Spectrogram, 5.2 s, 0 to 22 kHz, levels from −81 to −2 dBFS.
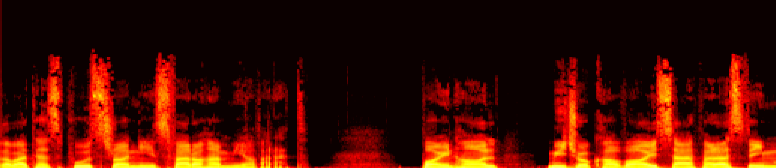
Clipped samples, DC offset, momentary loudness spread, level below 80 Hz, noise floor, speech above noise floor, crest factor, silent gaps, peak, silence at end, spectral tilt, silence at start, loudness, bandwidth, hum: under 0.1%; under 0.1%; 7 LU; -40 dBFS; -51 dBFS; 32 dB; 16 dB; none; -4 dBFS; 0 s; -5.5 dB/octave; 0 s; -20 LUFS; 15 kHz; none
